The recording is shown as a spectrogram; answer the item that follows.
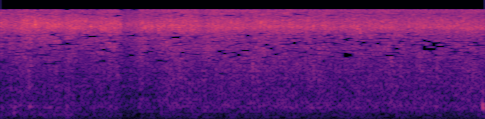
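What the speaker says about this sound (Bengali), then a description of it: "কেটে রাখা বেগুনগুলো এবার আমি তেলের মধ্যে দিয়ে দিলাম।" Pieces of cut eggplant hit hot turmeric-seasoned oil for a rui fish and eggplant dish, giving a loud, steady, close sizzle that stays constant throughout with no talking.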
